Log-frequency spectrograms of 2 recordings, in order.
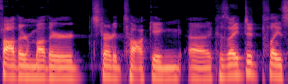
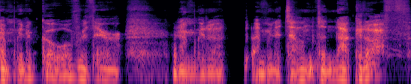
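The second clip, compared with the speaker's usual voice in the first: hushed, quiet put-on game-character voice; 4 semitones lower, 9 dB quieter than usual. Retelling their reaction while playing, busting out a Golem impression. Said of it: "busted out that Golem impression".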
